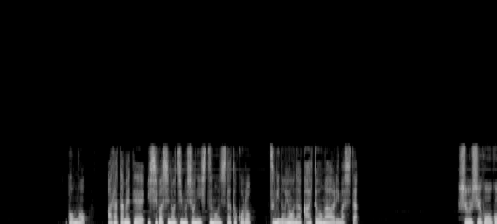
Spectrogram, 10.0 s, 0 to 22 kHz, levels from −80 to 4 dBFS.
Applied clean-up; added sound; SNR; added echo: neural mask model DeepFilterNet 3.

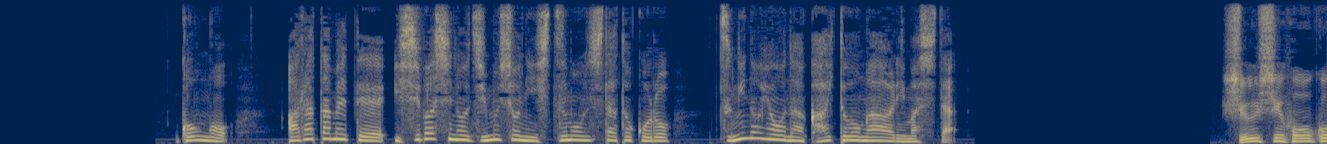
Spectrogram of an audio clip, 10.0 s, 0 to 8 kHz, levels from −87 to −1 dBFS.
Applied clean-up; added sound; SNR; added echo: none; none; none; none.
